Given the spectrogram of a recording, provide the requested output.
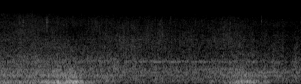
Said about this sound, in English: A wave crashes over cascading lava.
